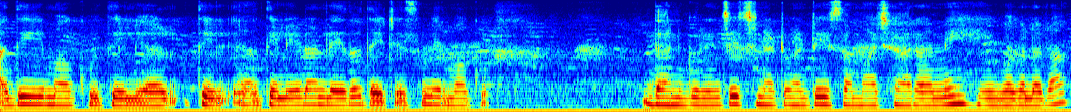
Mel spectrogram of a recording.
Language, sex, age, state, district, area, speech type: Telugu, female, 30-45, Andhra Pradesh, Kurnool, rural, spontaneous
